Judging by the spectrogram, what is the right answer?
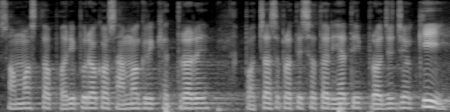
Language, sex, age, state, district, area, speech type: Odia, male, 18-30, Odisha, Dhenkanal, rural, read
